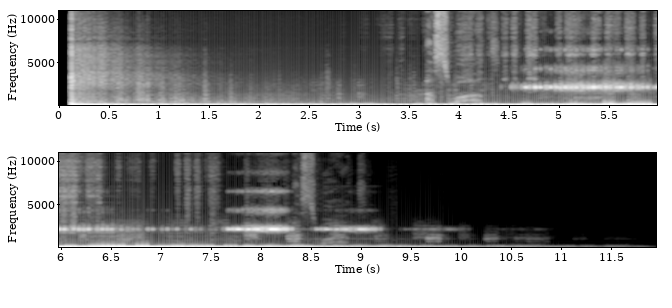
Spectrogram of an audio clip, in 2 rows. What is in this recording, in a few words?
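3D SFX Trailer; مؤثرات تشويقية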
